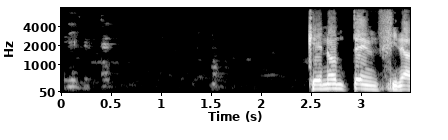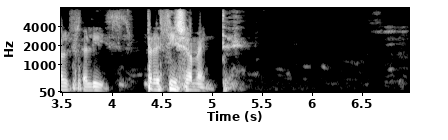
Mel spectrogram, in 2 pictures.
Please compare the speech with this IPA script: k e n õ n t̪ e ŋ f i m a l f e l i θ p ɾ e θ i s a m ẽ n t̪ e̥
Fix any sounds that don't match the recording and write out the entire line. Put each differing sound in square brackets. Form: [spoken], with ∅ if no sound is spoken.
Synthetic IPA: k e n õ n t̪ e ŋ f i [n] a l f e l i θ p ɾ e θ i s a m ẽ n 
